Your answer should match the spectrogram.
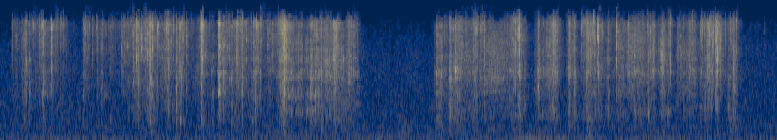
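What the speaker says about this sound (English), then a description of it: "Let's unwrap one." Crinkling foil being peeled off a hot, freshly baked small potato from a mini toaster oven, a dense run of crisp rustles and crackles close up, pausing briefly midway before resuming.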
